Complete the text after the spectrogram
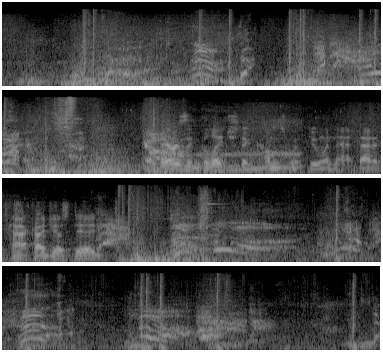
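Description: Heavy weapons clang and thud in a fierce fight.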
